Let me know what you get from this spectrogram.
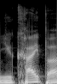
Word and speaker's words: Yucaipa: And now Jeff Miller Sachs, who's out on the West Coast, and he's in Yucaipa, I believe. Am I saying that correctly, yes.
